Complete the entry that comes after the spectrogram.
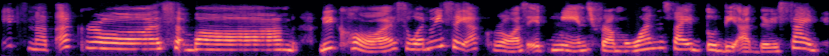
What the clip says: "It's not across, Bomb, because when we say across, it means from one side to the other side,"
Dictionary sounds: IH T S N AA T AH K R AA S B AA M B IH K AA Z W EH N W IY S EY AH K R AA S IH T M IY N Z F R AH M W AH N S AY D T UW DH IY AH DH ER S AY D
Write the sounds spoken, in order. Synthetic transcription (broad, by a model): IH T S N AA T AH K R AA S B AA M B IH K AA S W EH N W IY S EY AH K R AA S IH T M IY N S F R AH M W AH N S AY D T UW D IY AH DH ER S AY D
